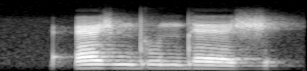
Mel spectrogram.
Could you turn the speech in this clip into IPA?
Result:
ʔ æ ʒ n d u n d ɛ ʒ

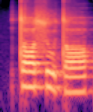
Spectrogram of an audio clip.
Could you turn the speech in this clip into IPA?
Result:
t ɔ˦ s u˦˨ t ɔ˧

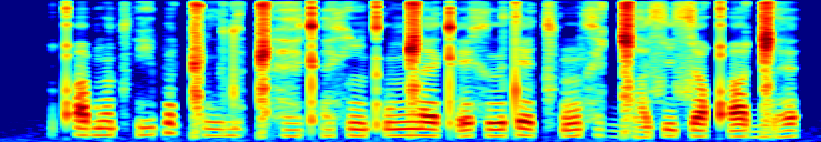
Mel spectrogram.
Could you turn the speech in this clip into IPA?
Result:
qʼ ɛ b õ t͡sʼ i̤ p o ǁ ṳ d ṳ ǁʰ ɛ̤ kʼ ɛ̤ x ĩ kʼ u ŋ͡ǁ ɛ kʼ e x ɯ t e t͡sʼ ũ x ɛ̤ ɡ͡ǁ a sʲ o sʲ o qʼ ɛ ɡ͡ǁ ɛ

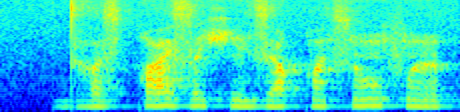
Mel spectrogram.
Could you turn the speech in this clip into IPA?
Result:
dʱ ʌ z qʷ ɛ z ʌ ç ĩ z ə qʷ ə̃ s õ f ə̃

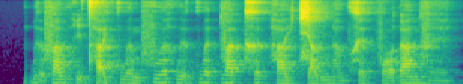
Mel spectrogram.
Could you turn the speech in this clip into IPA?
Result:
ɓ ɨ̰˧˨ ə̯ f a˨˦ w h ḭ˧˥ t̪ʰ a̰˧˥ j k w ə˧˩ m f u˧ ə̯ h w ɨ̰˧˨ ə̯ k w ə˦˥ t̚ v a˦˥ t̚ x ə˦˥ t̚ h a˧ j t͡ɕ a˨˦ w n a̤˨˩ w x ɛ˨˩ k̚ f ɔ˧˩ ɗ a˧ n v ɛ̤˨˩

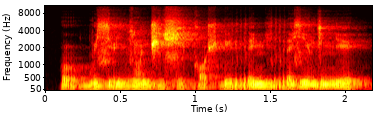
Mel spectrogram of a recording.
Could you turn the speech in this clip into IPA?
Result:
o̰ ɡ͡b u zʲ ɔ̰ j n z õ d͡ʒ i̤ ɕ e̤ k ɔ̰ ʃ ɗ i r e nʲ e̤ r ɛ zʲ õ ɡ e nʲ ɾ e

